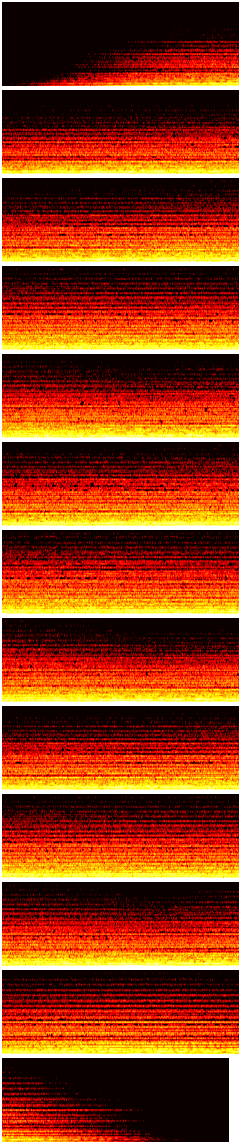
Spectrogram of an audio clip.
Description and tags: An ethereal sound made by processing a acoustic & synthetic sounds.
emotion, atmospheric, floating, blurred, synthetic-atmospheres, ethereal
